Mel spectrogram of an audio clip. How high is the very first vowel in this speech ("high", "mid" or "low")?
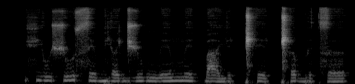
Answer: high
